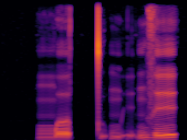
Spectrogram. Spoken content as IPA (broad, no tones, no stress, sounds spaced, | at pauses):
m ʌ tː ṵ m ḛ n z e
